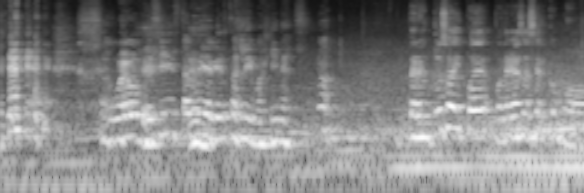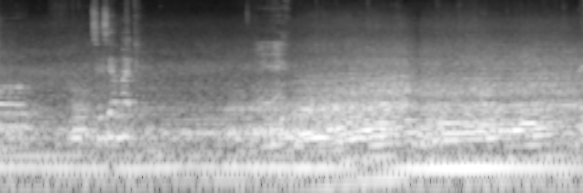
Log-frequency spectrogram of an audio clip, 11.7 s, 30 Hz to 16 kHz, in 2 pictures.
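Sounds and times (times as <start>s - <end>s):
laughter: 0.0s - 3.4s
speech: 0.0s - 7.5s
motorcycle engine revving: 2.9s - 11.6s.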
